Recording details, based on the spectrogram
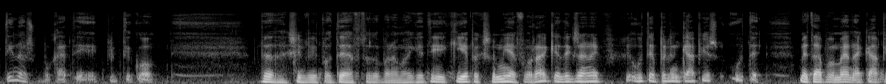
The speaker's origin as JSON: {"language": "Greek", "region": "Macedonia", "country": "Greece", "said": "είμαι Μακεδόνας, ας πούμε, γνήσιος Μακεδόνας, έτσι. Φαίνεται από τη φυσιογνωμία μου."}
